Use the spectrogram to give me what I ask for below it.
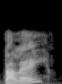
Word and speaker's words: ballet: But words like ballet, gourmet or chalet, ballet, gourmet or chalet, you don't pronounce them at all. So it's just an A sound, like holiday, but in writing it's ET, and you don't pronounce the T there.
